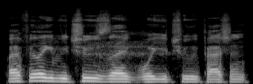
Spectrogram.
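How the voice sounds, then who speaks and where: A man hosting a casual podcast interview, easygoing and quick with "okay, okay" replies. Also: mid-range voice, warm tone. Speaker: podcast host.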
